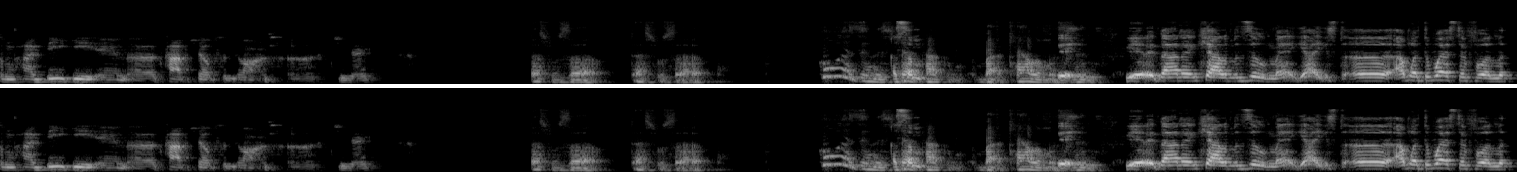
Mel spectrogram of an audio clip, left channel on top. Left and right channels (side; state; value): both; identical; correlation 1.00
